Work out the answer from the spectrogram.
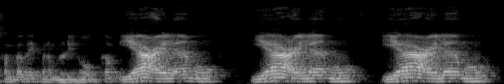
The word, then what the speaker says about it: يعلم: يعلم يعلم يعلم ஐன் கட் பண்ணக்கூடாது. يعلم என்று சொல்லக்கூடாது. يهلم அப்படின்னு சொல்லக்கூடாது. يعلم أعبد நஅபுது மாதிரி யஅலமு சாஃப்டா சொல்லணும். யஅலமு ரொம்ப அழுத்தி யஅலம் அப்படிலாம் சொல்லக்கூடாது.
